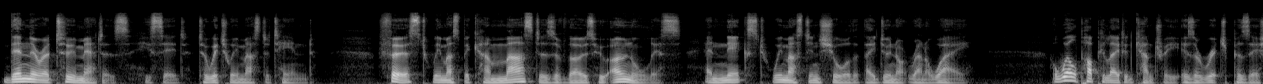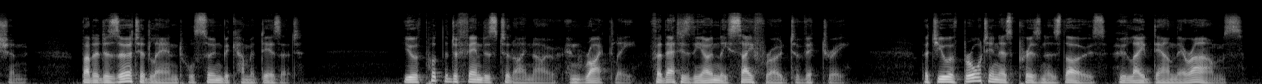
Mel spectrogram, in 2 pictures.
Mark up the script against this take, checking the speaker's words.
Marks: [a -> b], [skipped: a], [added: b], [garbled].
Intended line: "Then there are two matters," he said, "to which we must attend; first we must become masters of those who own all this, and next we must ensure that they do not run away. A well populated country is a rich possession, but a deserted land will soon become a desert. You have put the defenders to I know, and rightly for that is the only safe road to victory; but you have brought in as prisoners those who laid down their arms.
"Then there are two matters," he said, "to which we must attend; first we must become masters of those who own all this, and next we must ensure that they do not run away. A well populated country is a rich possession, but a deserted land will soon become a desert. You have put the defenders to I know, and rightly for that is the only safe road to victory; but you have brought in as prisoners those who laid down their arms.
